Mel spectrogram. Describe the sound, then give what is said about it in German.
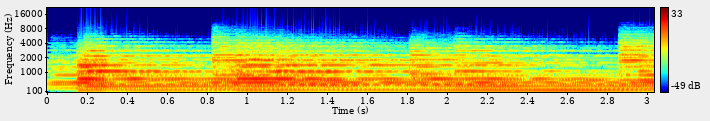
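Bells of a village Reformed church ringing. Several overlapping strikes sound at an uneven pace over a continuous, resonant, humming ring that sustains throughout, loud and with no voices. “Das ist meine Chile. Also die Chile im Ort, wo ich wohne. So höre ich die Chile.”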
